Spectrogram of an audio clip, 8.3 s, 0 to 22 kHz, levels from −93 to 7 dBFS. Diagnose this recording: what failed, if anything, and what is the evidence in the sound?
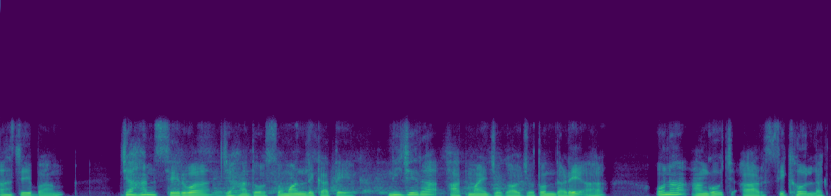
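Feedback echo between two devices, from 1.62 s to 5.47 s, at the call-processing stage. The speech comes back roughly every 400 ms, peaking at about 19 dB below the direct signal, and each return sounds thinner and more ringing. Two devices in the same room share the call, and one plays the far microphone's audio back into it. Each echo canceller removes only its own playback, so the loop survives through the band-limited call path, which stops near 8 kHz.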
